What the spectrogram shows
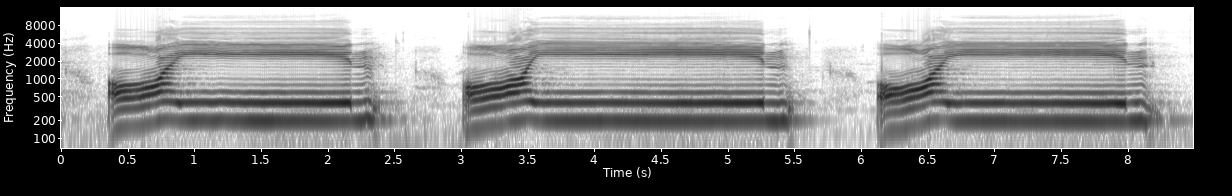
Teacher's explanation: اس کو موٹا کر کے گلے سے نکالنا ہے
